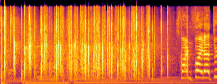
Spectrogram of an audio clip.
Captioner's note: players clap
